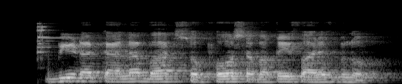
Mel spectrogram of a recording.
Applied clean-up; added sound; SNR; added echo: none; Tools; 18 dB; reverberation time 0.8 s.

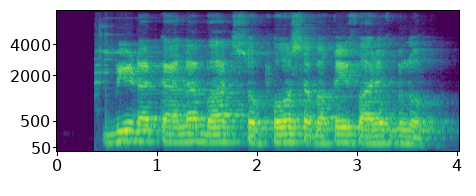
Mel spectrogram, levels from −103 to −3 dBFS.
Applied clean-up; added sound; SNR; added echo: neural separator model SepFormer DNS4.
